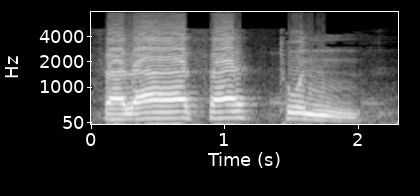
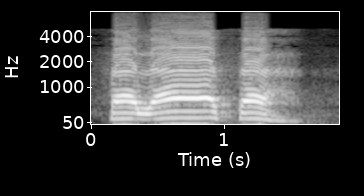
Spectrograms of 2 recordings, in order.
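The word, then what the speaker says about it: Thalathatun (ثلاثة): Thalathatun. Thalathatun. If we stop on it, we'll pronounce it. Thalathata? Thalatha. With H on the end.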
